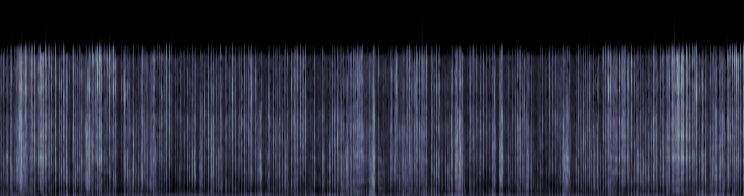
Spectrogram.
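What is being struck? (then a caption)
Wooden segmented snake toy. A light-coloured jointed wooden snake toy with solid segments is held in both hands, curved and wiggled so its wooden pieces rattle and click together. The clicks come in a dense, continuous stream for the whole clip, with occasional sharper knocks and a heavy low-end body under a dry, brief rattle.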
